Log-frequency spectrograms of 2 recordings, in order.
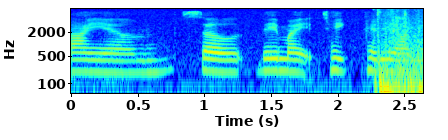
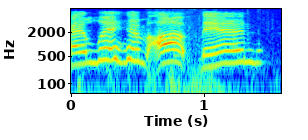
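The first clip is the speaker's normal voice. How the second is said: loud, drawn-out, high-pitched yelling; 8 semitones higher, 13 dB louder than usual. Gamer telling a teammate about a kill, yelling. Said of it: "cause I'm yelling".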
